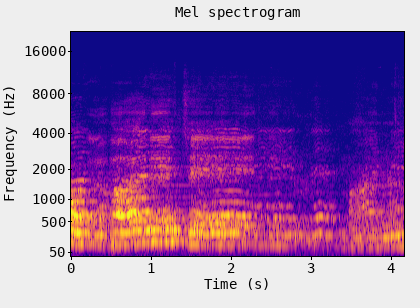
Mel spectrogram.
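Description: A man's voice singing a Sikh devotional chant in long, gliding sung phrases, with a steadier lower layer of sound beneath.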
